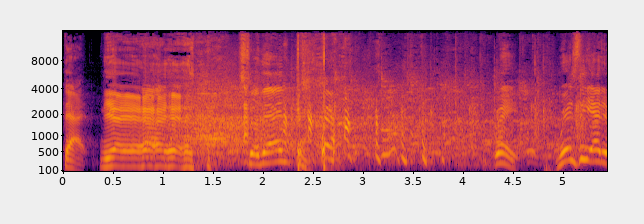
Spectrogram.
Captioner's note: laughter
